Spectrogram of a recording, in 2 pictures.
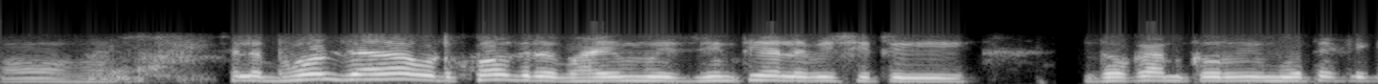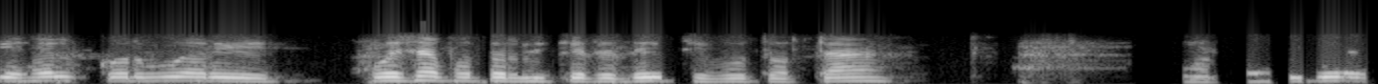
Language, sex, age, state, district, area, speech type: Odia, male, 45-60, Odisha, Nabarangpur, rural, conversation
